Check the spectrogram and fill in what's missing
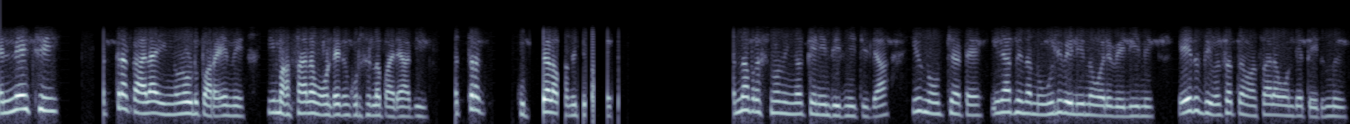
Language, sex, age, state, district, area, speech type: Malayalam, female, 18-30, Kerala, Kannur, rural, conversation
